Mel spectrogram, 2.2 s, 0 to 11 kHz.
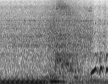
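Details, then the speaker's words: BMW 1M E82 turbo engine after replacing blown original charge pipe, revved in leak test: quick blip rises and falls cleanly, no hiss or whoosh of escaping air; no boost leaks, everything working. "kill it well great success everything is working no leaks nothing"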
